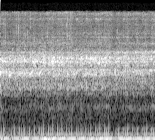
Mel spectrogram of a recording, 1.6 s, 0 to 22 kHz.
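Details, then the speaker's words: 2006 Suzuki Bandit 650S with a newly fitted stainless Delkevic race can, baffle removed: loud rapid crackly exhaust pulses ending in a sharp rev, running cleanly but harshly. Judged too loud, louder than an R1, so the baffle may go back in. "I think that's too loud. That sounds brilliant, but I think it's too loud. I think I'm going to have to put the baffle back in."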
